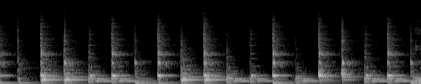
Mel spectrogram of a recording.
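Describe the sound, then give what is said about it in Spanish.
Rumba columbia percussion: hand drums in a steady, syncopated pattern of sharp, ringing strikes at different pitches, loud, with no voices. “Por ejemplo, columbia, suena así.”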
